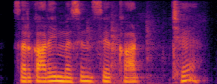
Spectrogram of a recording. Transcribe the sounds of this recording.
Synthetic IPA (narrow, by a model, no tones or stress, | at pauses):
sɐɾkaːɾimɛsɪnsekaːʈ̚ | t͡ʃʰɛː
